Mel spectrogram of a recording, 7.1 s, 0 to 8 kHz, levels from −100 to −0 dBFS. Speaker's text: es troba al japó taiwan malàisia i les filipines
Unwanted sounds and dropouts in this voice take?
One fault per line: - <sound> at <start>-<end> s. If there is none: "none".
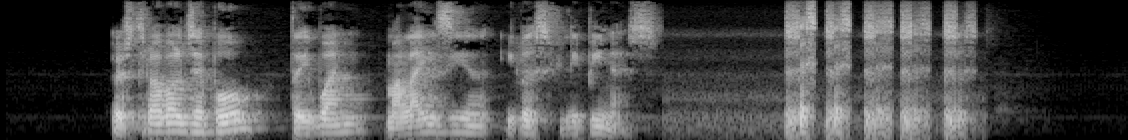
- laugh at 4.9-6.1 s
